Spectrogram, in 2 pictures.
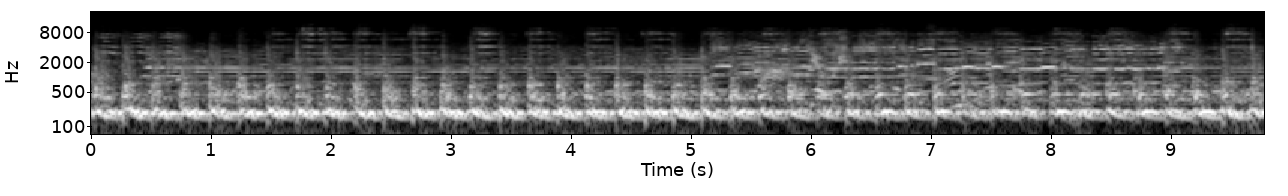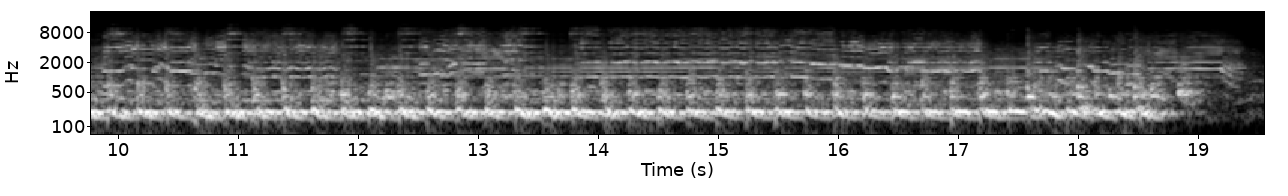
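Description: Traditional Tamil festival folk music: fast, dense drumming on barrel drums under a loud, steady reedy drone and a wavering melody. It stops abruptly about a second before the end.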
